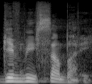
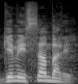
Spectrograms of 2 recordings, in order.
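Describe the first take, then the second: First: Said in the usual way. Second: Louder, more insistent mock prayer; mock desperate. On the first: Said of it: "you're praying to God". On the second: Single person praying to God for a partner, mock desperate. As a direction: play a mildly desperate plea. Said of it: "depends on how desperate we are".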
